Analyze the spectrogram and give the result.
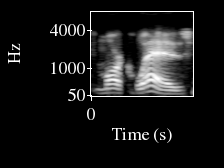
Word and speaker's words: Marquez: Now, did you guys still – you just said Marquez. Marquez is obviously how it's pronounced. The reason why I bring this up, he takes it very seriously. He will not answer questions if you say his name wrong. We say MVS, but it's Marquez.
